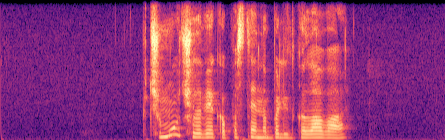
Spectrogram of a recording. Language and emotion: Russian, neutral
